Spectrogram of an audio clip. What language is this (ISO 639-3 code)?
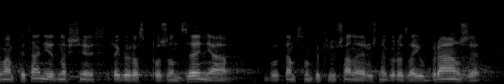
pol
